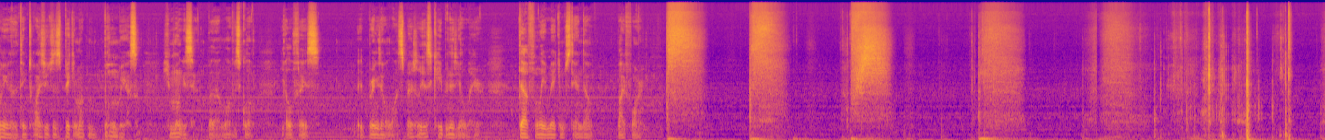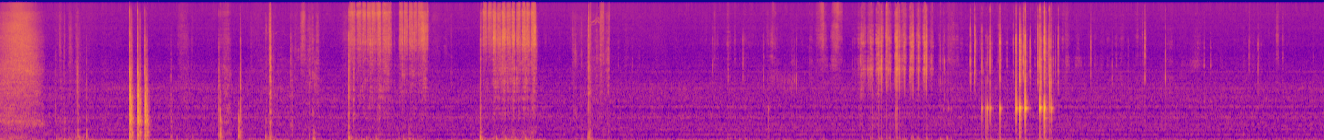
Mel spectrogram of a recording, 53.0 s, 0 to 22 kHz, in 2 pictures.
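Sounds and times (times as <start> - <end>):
sharp taps and knocks: 46.1 - 47.7.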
